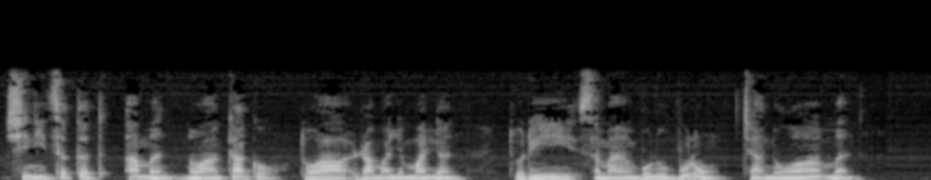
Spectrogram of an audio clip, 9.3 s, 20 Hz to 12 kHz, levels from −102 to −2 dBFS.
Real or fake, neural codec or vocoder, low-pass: real; none; 7.2 kHz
